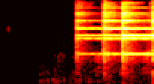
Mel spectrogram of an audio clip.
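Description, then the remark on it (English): A bright, ringing bell with sustained metallic tones, struck a few times in quick succession after a half-second of silence, clear with no talking, rung before a cheers. “Oh, you're not going to do the bell? I'm going to do it.”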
